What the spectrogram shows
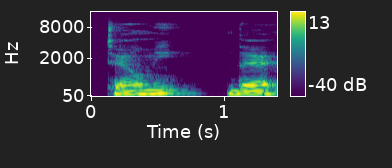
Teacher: Aqui o TH vai ter o som vozeado, que é quando a gente vibra as cordas vocais.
